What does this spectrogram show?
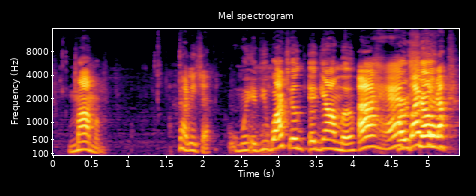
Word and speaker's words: Iyanla: You always gotta put some extra on the end. It ain't said that. Shoot, I spell it, I pronounce it. Yana. What? Yana, fix my life. That's what it says. It's Iyanla.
